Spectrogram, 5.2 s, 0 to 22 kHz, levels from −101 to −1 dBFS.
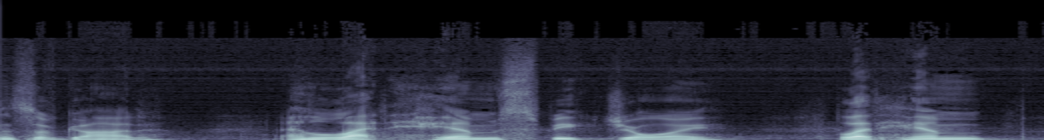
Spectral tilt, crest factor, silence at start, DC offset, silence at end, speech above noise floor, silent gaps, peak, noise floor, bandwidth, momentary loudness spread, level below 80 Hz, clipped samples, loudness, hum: -7 dB/octave; 22 dB; 0 s; under 0.1%; 0.25 s; 33 dB; none; -4 dBFS; -58 dBFS; 14.5 kHz; 11 LU; -54 dBFS; under 0.1%; -25 LUFS; none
